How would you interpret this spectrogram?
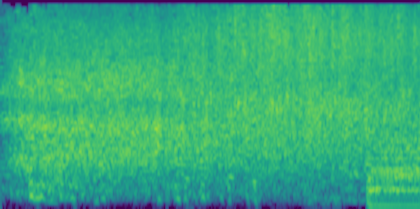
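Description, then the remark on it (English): Steady applause fills most of the moment, then a single gong is struck near the end to finish a game, ringing out loud with a deep, sustained, humming tone. “Oh, and the sound of that gong reminds us all that I've just discovered a way to finish that game.”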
